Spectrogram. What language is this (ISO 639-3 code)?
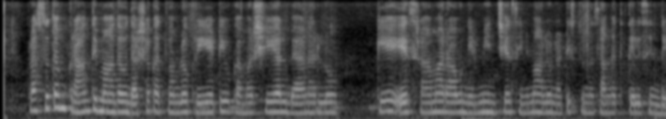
tel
